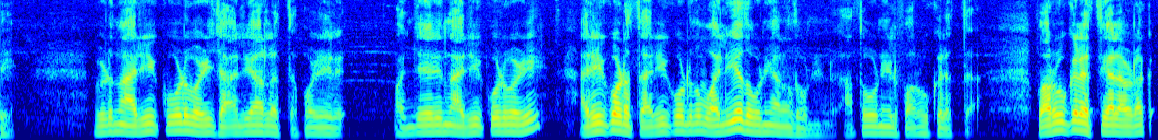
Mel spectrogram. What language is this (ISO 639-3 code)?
mal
